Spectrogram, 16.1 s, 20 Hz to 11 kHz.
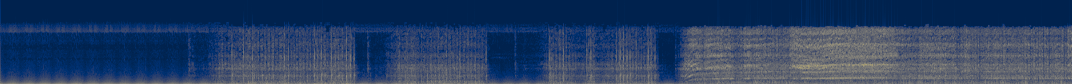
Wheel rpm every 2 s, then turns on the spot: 0, 10, 40, 30, 30, 160, 220, 230.
2-10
